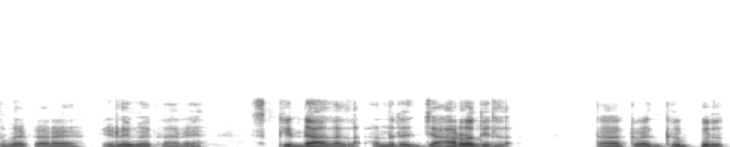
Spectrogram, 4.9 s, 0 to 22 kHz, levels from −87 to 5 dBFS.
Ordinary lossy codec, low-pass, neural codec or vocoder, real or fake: none; 7.2 kHz; codec, 16 kHz, 4 kbps, FunCodec, trained on Chinese and English, 50 frames a second; fake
